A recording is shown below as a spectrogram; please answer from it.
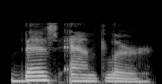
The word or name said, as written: bezantler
